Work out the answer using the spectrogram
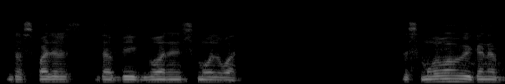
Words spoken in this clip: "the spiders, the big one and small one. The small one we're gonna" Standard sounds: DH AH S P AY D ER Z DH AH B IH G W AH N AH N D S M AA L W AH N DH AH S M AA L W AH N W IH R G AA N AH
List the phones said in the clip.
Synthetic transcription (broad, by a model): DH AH S P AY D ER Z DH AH B IH G W AH N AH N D S M AA L W AH N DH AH S M AA L W AH N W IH L G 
